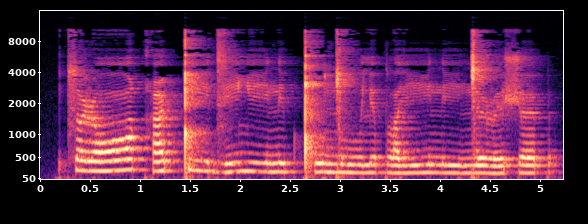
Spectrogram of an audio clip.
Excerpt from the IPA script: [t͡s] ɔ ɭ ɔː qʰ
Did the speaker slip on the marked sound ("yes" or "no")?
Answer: no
